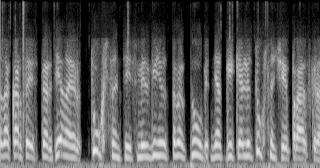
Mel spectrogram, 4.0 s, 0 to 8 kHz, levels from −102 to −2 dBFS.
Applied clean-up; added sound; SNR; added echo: neural diffusion model UNIVERSE++.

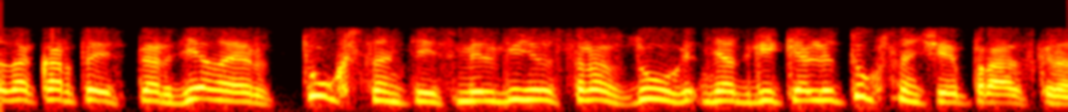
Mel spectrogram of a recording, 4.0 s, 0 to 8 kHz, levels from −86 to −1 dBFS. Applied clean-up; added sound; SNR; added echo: none; none; none; none.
